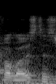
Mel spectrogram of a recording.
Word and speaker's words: Veloster: Basically, all these stanced out Velosters from around the world.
